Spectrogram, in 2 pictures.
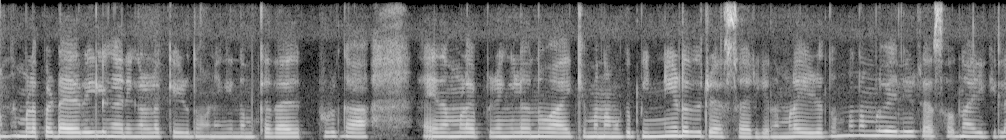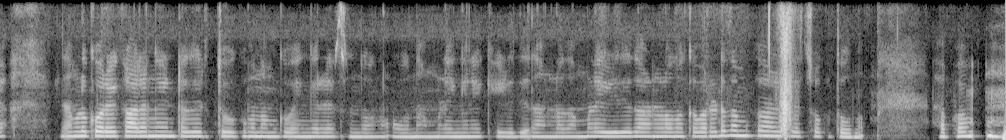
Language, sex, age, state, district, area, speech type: Malayalam, female, 18-30, Kerala, Kozhikode, urban, spontaneous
